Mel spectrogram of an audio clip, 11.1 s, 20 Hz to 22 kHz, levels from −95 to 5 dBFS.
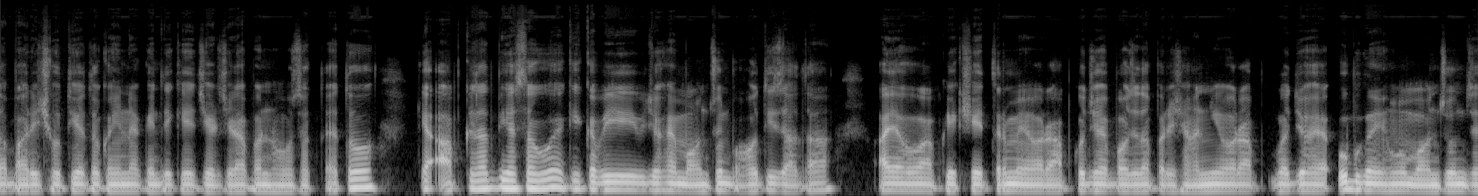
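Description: No dropouts, clicks, distortion or level jumps turn up anywhere in the recording.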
